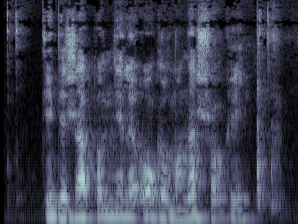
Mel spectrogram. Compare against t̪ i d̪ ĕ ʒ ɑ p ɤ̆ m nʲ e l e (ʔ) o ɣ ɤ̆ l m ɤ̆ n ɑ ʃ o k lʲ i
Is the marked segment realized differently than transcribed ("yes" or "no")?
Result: no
